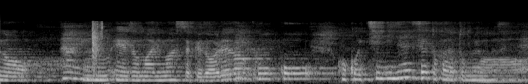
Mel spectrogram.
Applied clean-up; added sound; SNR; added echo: none; Gunshot, gunfire; 9 dB; reverberation time 2.3 s.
